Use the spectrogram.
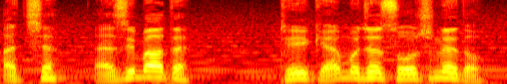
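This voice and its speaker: A man's voice: fairly high pitch, lively intonation, moderate pace, faint music behind, lightly acted. A man voicing a stubborn, brash village freeloader in a cartoon story, arguing in exclamations. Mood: indignant. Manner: argumentative, exclamatory.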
